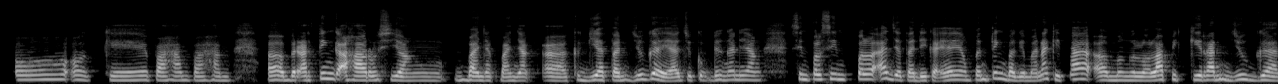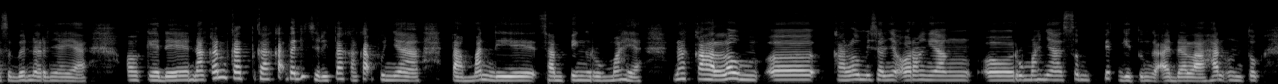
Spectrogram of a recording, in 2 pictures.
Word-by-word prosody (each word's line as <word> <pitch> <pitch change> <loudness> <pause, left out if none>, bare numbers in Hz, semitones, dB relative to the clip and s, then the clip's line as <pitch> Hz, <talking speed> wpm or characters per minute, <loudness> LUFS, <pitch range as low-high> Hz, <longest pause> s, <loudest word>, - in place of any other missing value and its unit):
Oh 220 +2 -2
oke 200 -1 -3
paham 195 0 -1
paham, 185 -1 -6 0.3
eee, 200 0 +4
berarti 195 +7 +2
nggak 255 - +5
harus 195 0 +2
yang 180 -1 -2
banyak-banyak, 185 -2 -1
eee, 175 -2 0
kegiatan 195 0 +1
juga 225 +5 +2
ya 175 -2 +3
cukup 190 0 -6
dengan 210 0 -2
yang 205 -1 -2 0.3
simple-simple 235 +1 0
saja 220 -7 +1
tadi 180 0 +1
Kak - - +1
ya 205 +3 +1
yang 200 - -4
penting 220 +6 -2
bagaimana 180 +6 0
kita, 235 +3 +1
eee, 195 - 0
mengelola 190 0 +3
pikiran 210 -1 +1
juga 200 -3 0
sebenarnya 185 -1 -3
ya. 155 -2 -3 0.4
Oke 200 -1 -1
deh 190 +2 +3
nah 210 +1 +2
kan 305 +7 +2
kat 280 -1 +2
Kakak 250 -3 0
tadi 275 +7 0
cerita 205 - -1
Kakak 195 +3 -2
punya 195 -4 0 0.3
taman 190 +4 0
di 185 -1 +5
samping 190 0 -2
rumah 185 +2 -3
ya? 180 -6 -3 0.3
Nah 260 - 0
kalau 235 +2 +6
m 220 - -1 0.2
eee, 215 +2 +3 0.2
kalau 205 +3 -1
misalnya 210 -1 -2
orang 210 +2 +1
yang, 200 -1 +1 0.3
eee, 195 -4 +3
rumahnya 205 +1 -2
sempit 210 +5 -9
gitu 180 0 -4
enggak 165 - -1
ada 175 +1 -2
lahan 175 +5 +2
untuk, 190 0 -7
200 Hz, 150 wpm, -23 LUFS, 185-215 Hz, 0.4 s, kalau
